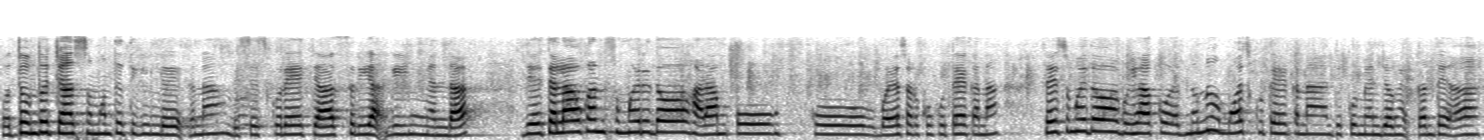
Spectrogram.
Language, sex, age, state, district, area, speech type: Santali, female, 45-60, West Bengal, Birbhum, rural, spontaneous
